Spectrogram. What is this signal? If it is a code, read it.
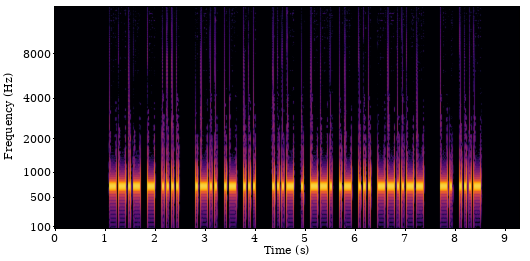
Morse code, heard as a keyed tone, about 25 wpm, 700 Hz. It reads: QTH LAS VEGAS, NV
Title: K1USN SST QSO Practice 25wpm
